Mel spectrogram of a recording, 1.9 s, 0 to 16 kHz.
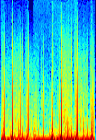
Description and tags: click of a needle on an old record; rhythmic feel would make it great for percussion, methinks
1-bar, lofi, detritus, turntable, hiss, click, glitch, field-recording, vinyl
